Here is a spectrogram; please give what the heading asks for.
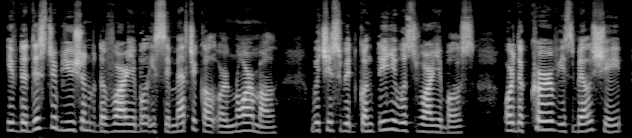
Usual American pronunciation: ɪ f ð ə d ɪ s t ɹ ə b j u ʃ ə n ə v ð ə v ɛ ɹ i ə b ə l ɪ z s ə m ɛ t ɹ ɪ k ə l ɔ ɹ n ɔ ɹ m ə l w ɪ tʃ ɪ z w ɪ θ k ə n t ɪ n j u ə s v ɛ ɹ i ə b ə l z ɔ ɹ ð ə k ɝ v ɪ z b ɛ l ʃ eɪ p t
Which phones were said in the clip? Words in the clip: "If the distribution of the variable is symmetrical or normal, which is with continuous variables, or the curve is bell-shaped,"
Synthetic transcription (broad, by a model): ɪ f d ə d ɪ s t ɹ ə b j u ʃ ə n ə v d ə v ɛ ɹ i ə b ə l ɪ s ə m ɛ t ɹ ɪ k ə l ɔ ɹ n ɔ ɹ m ə l w ɪ tʃ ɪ s w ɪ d k ə n t ɪ n j u ə s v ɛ ɹ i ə b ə l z ɔ ɹ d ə k ɝ v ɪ s b ɛ l ʃ eɪ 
